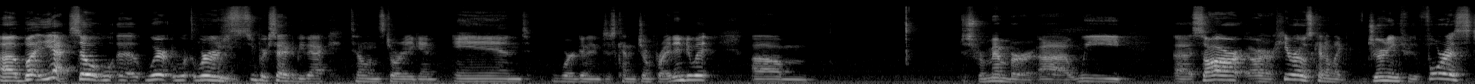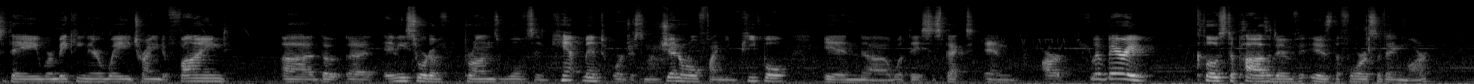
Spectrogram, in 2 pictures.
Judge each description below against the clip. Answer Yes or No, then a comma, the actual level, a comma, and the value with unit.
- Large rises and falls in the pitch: No, average, 4.9 semitones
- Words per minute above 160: Yes, average, 170 wpm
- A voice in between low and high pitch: No, low, 130 Hz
